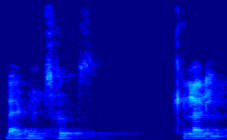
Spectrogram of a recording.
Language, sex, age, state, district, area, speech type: Hindi, male, 30-45, Uttar Pradesh, Prayagraj, urban, spontaneous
